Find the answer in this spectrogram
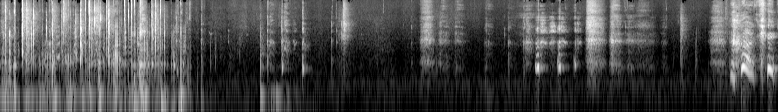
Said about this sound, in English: Listen to the water bottle being opened. Feel the crunch. Feel the tip of it. A little crunchy on the bottom.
